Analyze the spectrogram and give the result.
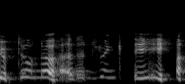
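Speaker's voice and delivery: very high-pitched beggar voice with chuckling. Voicing a beggar mocking a player splashed with tea: chuckling beggar. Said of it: "the beggar just starts to kind of chuckle".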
